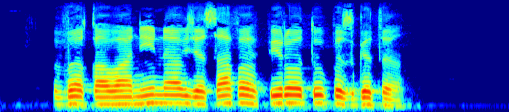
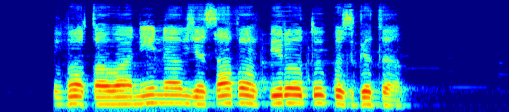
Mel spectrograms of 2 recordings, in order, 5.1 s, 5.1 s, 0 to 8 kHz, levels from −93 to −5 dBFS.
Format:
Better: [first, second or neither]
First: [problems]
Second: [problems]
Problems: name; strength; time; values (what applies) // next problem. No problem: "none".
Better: first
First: none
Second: noise reduction (neural mask model DeepFilterNet 3)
